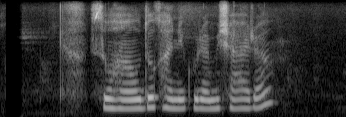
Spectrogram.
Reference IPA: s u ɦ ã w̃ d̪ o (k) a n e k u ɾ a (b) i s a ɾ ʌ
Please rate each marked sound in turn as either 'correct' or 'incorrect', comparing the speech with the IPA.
incorrect, incorrect

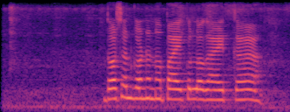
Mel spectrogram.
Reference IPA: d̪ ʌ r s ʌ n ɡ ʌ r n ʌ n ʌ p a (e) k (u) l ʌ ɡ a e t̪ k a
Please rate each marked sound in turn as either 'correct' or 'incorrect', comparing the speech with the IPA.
correct, incorrect

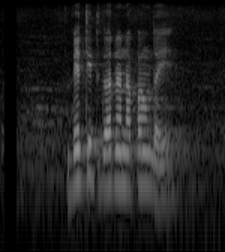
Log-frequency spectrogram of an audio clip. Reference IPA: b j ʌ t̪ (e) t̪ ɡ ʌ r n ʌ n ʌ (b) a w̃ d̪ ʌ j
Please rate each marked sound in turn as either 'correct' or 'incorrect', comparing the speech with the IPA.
incorrect, incorrect

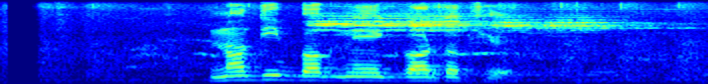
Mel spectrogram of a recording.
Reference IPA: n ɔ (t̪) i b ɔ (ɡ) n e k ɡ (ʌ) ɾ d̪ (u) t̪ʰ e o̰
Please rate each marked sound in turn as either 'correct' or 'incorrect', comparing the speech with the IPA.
incorrect, correct, incorrect, incorrect

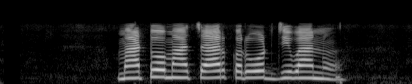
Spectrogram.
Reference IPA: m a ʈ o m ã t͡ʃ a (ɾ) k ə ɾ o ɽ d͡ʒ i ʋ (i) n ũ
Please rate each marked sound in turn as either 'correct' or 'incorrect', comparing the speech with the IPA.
correct, incorrect

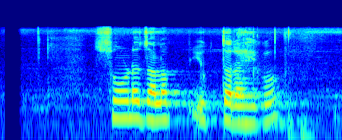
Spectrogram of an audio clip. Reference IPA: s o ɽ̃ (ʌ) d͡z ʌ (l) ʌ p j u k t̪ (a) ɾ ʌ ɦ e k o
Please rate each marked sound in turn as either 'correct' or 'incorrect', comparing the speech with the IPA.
correct, correct, incorrect

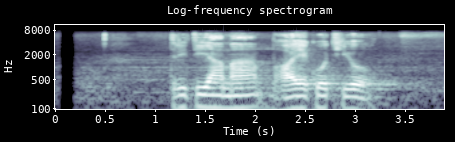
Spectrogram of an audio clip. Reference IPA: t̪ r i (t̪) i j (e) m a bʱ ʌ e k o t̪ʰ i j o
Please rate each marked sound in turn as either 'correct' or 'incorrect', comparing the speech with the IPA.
correct, incorrect

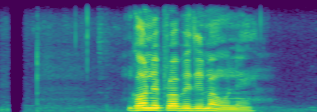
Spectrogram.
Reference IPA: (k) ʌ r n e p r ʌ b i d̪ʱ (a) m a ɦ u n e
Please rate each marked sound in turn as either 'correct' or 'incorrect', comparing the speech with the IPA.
incorrect, incorrect

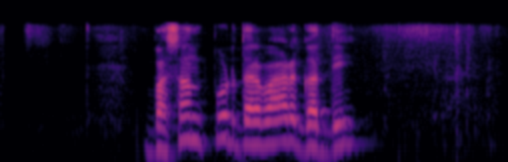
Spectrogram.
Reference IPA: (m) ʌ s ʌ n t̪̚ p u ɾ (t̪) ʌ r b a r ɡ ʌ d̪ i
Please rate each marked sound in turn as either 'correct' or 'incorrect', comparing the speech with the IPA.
incorrect, incorrect

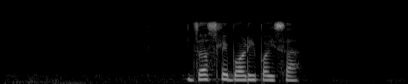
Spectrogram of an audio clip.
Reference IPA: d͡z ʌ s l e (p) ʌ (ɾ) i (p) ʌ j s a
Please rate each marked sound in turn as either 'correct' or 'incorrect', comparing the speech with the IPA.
incorrect, incorrect, correct

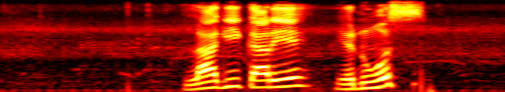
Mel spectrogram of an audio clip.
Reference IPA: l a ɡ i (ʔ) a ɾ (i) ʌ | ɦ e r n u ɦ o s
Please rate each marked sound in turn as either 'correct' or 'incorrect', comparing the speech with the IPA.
incorrect, incorrect

